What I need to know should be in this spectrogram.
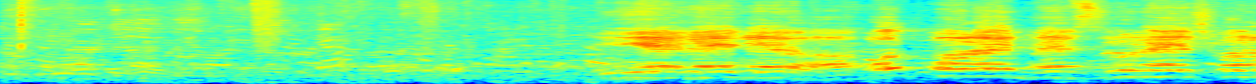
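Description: A crowd of adults chatters at tables outdoors.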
